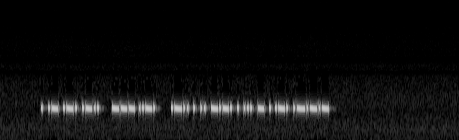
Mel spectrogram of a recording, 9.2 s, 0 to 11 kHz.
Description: Morse code, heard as a keyed tone, hand-sent with a bug key, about 36 wpm, 740 Hz. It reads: EARL OF LEICESTER.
